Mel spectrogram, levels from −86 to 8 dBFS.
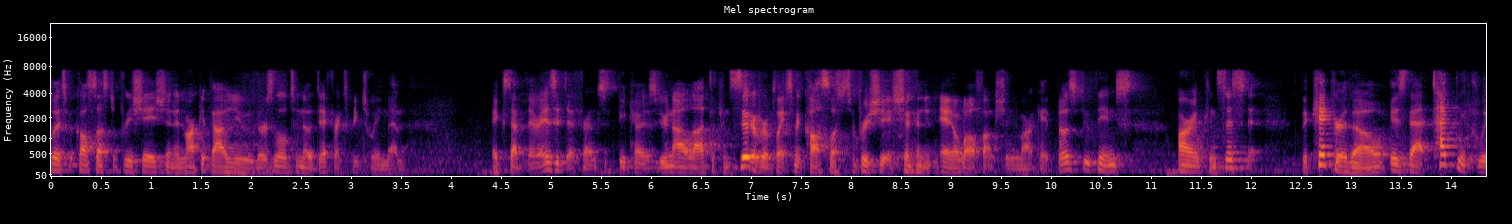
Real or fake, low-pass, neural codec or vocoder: fake; 7.2 kHz; codec, 16 kHz, 2 kbps, X-Codec, HuBERT features, trained on general audio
